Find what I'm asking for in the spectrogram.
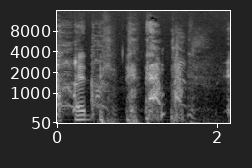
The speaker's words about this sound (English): okay, we both start coughing.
